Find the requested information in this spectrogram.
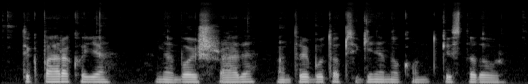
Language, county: Lithuanian, Kaunas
